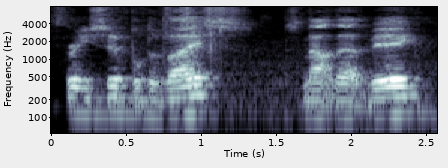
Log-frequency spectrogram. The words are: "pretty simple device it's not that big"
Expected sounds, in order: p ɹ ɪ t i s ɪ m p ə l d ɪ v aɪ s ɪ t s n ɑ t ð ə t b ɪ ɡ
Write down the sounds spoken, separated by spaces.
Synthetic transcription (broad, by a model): p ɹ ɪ t i s ɪ m p l d ɪ v aɪ s ɪ t s n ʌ t ð ə t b ɪ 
